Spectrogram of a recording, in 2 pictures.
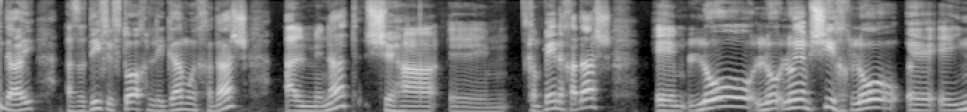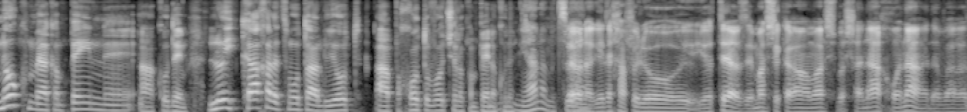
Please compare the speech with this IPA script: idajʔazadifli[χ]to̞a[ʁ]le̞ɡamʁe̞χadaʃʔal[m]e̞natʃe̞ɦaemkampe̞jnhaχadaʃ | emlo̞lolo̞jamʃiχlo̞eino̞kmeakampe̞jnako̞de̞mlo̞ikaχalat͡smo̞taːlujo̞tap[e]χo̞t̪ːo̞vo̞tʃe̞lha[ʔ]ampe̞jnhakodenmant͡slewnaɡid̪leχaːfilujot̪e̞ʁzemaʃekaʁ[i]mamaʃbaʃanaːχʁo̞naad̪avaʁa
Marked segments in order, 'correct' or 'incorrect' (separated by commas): incorrect, incorrect, correct, incorrect, incorrect, incorrect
